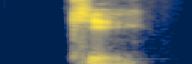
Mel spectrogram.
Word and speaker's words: Cay: Just any C-A-Ys in general is supposed to be pronounced Key.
